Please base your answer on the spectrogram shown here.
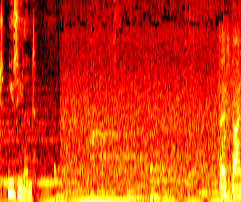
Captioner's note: water roaring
